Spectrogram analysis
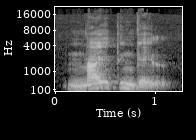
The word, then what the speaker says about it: Nightingale: Pronuncia-se Nightingale.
